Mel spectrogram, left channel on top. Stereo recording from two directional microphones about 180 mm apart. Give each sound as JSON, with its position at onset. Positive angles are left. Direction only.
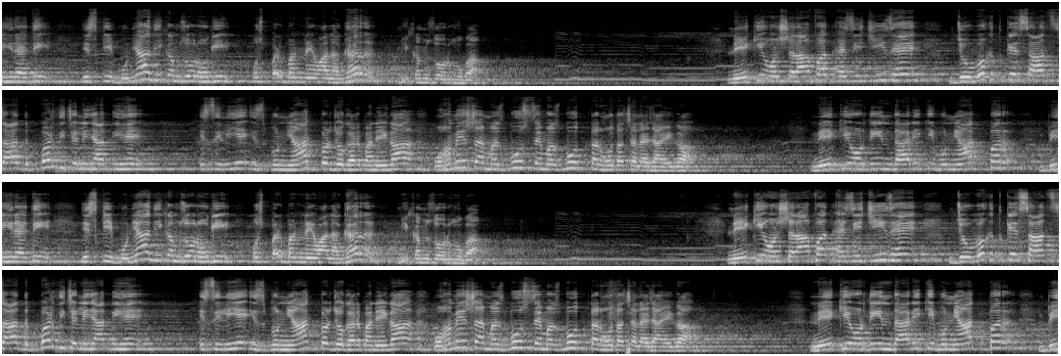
{"t": 0.0, "sound": "a woman's voice", "side_deg": -25}
{"t": 7.3, "sound": "a woman's voice", "side_deg": -25}
{"t": 18.7, "sound": "a woman's voice", "side_deg": -40}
